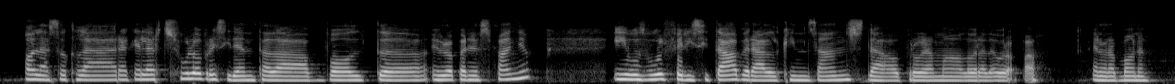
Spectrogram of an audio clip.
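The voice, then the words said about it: Italian accent. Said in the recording (Catalan): “Aquell accent italià, eh?”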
